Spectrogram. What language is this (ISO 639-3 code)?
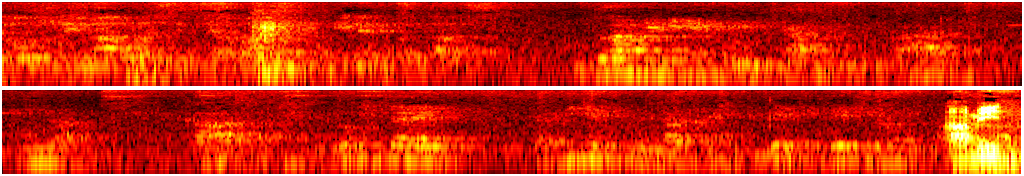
ron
